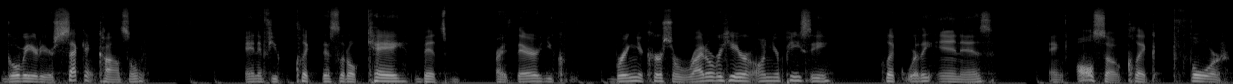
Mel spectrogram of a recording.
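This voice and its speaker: A man with a scratchy, slightly worn voice talks through a video game tutorial step by step. His pitch sits in an ordinary middle range, and faint music plays underneath. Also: normal speed. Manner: instructional, walks through steps plainly. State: scratchy voice from recovering illness. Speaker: gaming tutorial narrator.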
